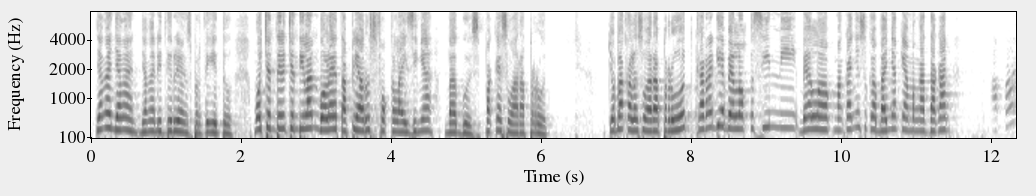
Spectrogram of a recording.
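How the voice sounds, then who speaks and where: A woman lecturing a university auditorium on public speaking, demonstrating voices and shifting loudness for emphasis into a handheld mic. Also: sits high. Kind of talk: lively classroom lecture. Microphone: handheld microphone.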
